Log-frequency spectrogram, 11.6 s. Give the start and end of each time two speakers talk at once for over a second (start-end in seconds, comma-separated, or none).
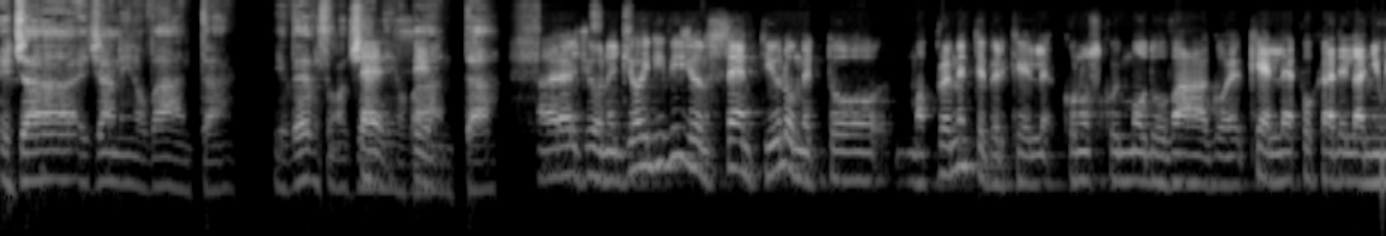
none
